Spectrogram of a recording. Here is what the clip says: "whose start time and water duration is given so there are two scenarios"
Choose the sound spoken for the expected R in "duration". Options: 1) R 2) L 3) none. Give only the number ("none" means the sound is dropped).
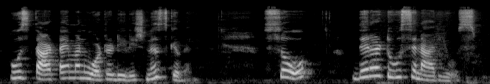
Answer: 2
